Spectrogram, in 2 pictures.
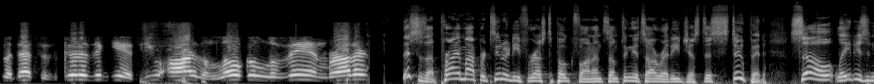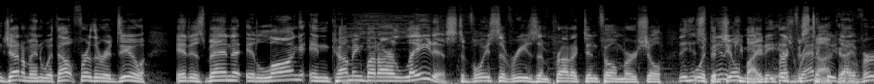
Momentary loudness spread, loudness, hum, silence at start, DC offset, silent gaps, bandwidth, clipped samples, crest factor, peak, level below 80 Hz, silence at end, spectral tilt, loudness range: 7 LU; -18 LUFS; none; 0.05 s; under 0.1%; 3.70-3.82 s; 17 kHz; under 0.1%; 16 dB; -2 dBFS; -44 dBFS; 0 s; -5.5 dB/octave; 5 LU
